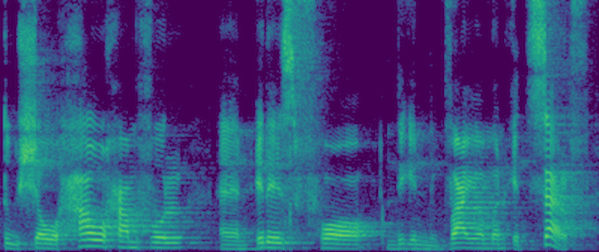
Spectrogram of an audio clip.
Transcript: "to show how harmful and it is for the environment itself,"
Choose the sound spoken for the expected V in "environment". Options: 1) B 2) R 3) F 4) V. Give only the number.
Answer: 4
